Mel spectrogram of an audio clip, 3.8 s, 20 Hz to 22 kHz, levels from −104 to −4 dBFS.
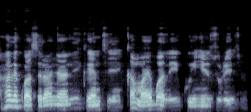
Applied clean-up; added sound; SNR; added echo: neural mask model Resemble Enhance denoiser.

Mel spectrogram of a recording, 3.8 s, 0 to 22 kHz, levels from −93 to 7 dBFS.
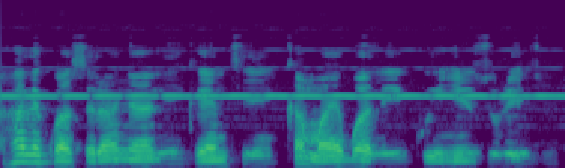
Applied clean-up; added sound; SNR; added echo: none; Wind instrument, woodwind instrument; 9 dB; none.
